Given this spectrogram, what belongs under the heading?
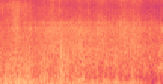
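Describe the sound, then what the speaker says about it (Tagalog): Sea waves churn around a small boat while heavy wind buffets the microphone, a loud, continuous roar with no break from start to finish. "Oh, ang alon ba naman oh."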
